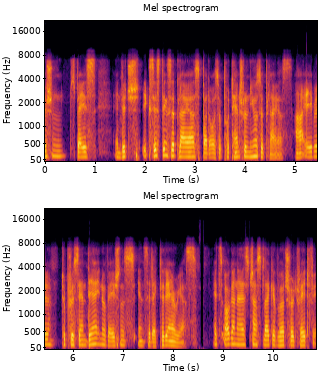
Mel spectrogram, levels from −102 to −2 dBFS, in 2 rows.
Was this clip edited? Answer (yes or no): no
